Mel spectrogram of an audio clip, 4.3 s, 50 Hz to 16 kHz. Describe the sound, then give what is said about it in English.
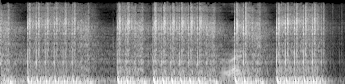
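Rapid machine-gun style gunfire standing in for a 21 gun salute: several loud bursts of fast, rattling shots, each about a second long and separated by short pauses. “21 gun salute for that man.”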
